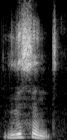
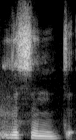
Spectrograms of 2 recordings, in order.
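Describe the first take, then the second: First: The ending is a plain d sound. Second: The ending adds an extra id syllable. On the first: The speaker calls it right. "listened مو" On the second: The speaker calls it wrong. "مو listened"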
